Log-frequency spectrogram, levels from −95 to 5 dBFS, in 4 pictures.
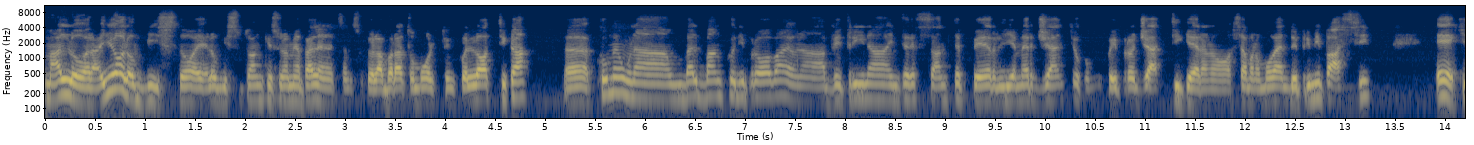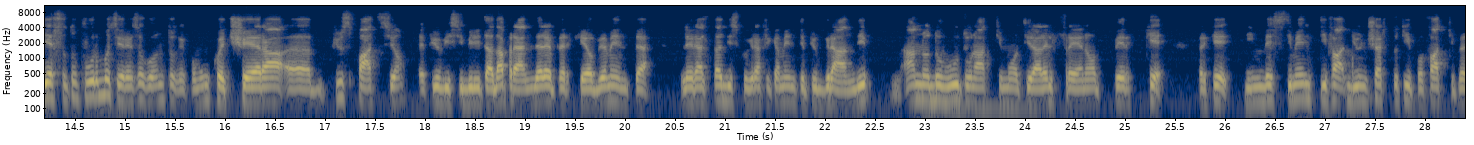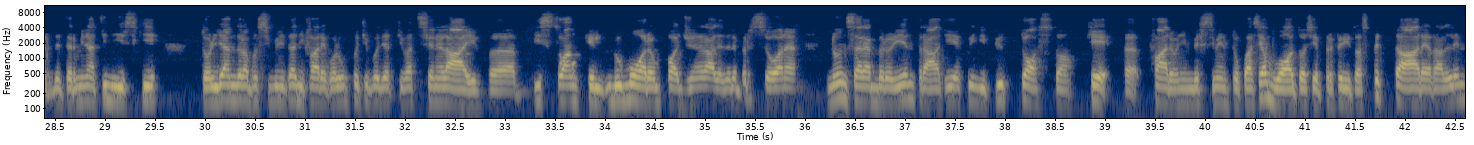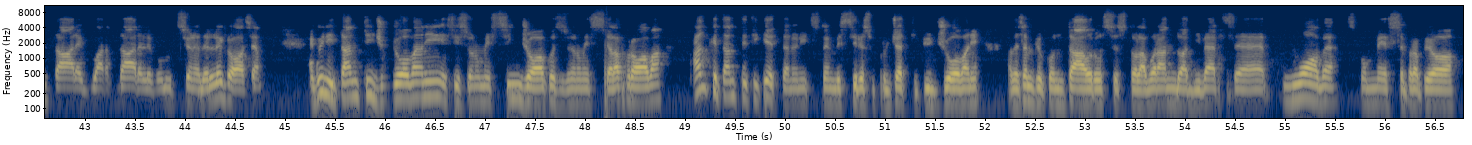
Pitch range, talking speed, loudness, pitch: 130-150 Hz, 180 wpm, -28 LUFS, 140 Hz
